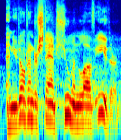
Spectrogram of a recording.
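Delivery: ordinary delivery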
